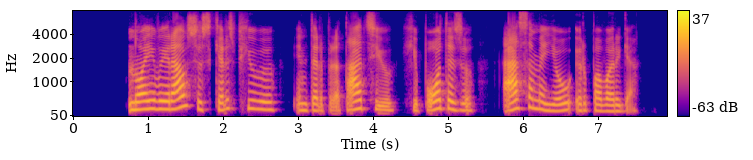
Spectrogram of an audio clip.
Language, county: Lithuanian, Kaunas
